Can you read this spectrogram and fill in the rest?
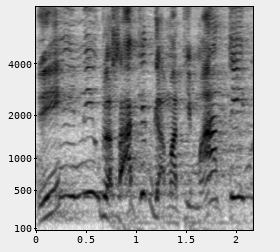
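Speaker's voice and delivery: a lightly voiced fed-up wife; mock complaining wife. Preacher mimics a wife grumbling beside her comatose husband, mock voice.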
